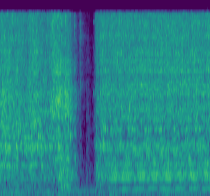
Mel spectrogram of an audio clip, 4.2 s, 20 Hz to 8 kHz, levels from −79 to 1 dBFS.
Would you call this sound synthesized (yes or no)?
no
